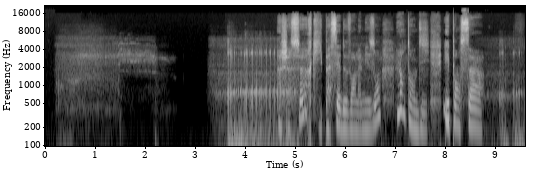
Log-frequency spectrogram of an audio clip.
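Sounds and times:
wolf asleep in a bed snoring loudly: 0:03.4 - 0:05.1, 0:08.9 - 0:09.5
speech: 0:04.7 - 0:09.5.

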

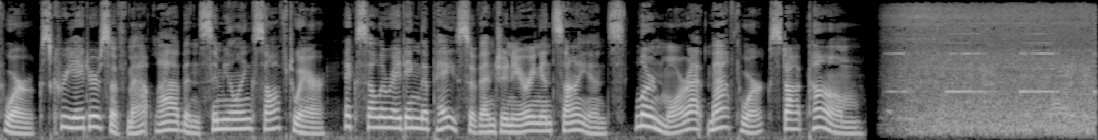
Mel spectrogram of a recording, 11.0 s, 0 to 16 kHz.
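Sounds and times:
speech: 0:00.0 - 0:09.3
truck reversing beeps at a construction site: 0:08.8 - 0:10.9
broadband construction site noise: 0:08.9 - 0:10.9.

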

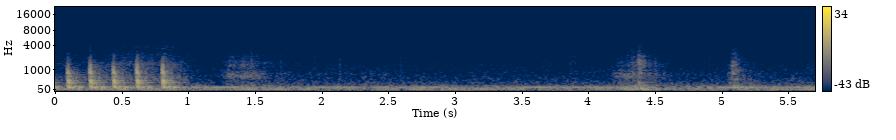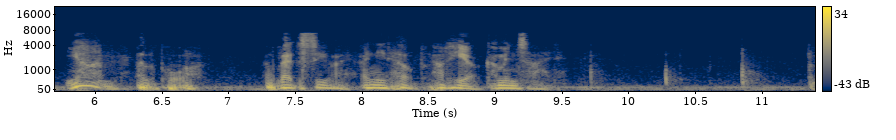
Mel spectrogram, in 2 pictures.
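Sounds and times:
sharp knocks on a door: 0:00.0 - 0:01.0
low steady hum: 0:00.0 - 0:11.3
speech: 0:07.6 - 0:09.5.

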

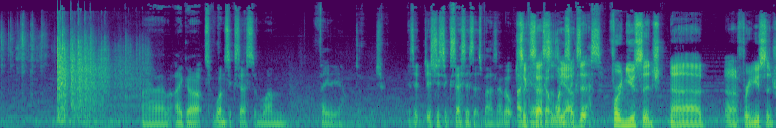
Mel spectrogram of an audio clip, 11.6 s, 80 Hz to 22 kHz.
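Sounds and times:
five dice rolled in a tabletop game: 0:00.0 - 0:02.2
speech: 0:02.5 - 0:11.6.

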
